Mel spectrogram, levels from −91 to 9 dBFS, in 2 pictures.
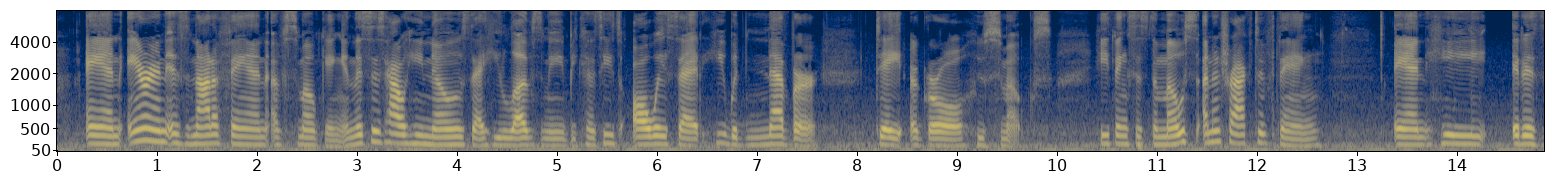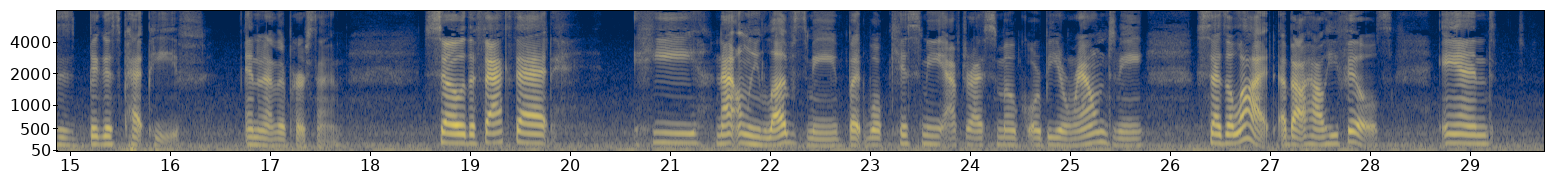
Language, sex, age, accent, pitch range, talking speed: English, female, 30-49, American, 145-195 Hz, 155 wpm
